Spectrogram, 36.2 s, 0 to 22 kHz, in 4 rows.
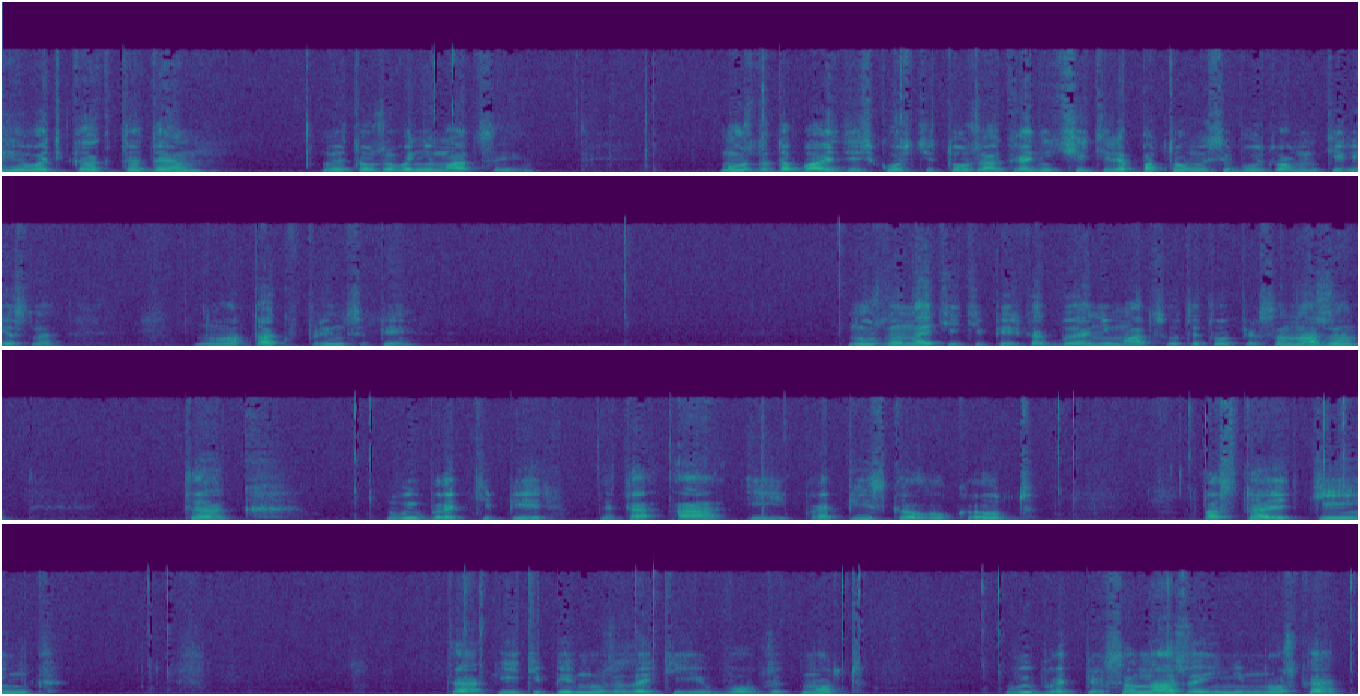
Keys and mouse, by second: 4.7 middle click, 6.2 middle click, 7.1 KP_1, 13.7-14.9 drag, 26.3-30.2 drag, 31.5-33.2 drag, 34.1 click, 35.3-36.1 drag.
